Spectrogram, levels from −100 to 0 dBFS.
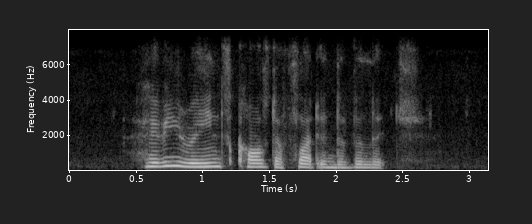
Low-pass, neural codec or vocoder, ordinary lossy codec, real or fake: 7.2 kHz; vocoder, 22.05 kHz, 80 mel bands, HiFi-GAN; Opus, 16 kbps; fake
